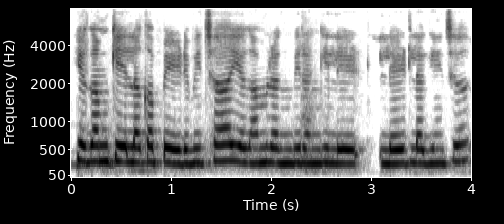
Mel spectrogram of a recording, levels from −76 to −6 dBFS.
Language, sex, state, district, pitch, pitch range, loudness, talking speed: Garhwali, female, Uttarakhand, Uttarkashi, 265 Hz, 255-285 Hz, -12 LUFS, 180 wpm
